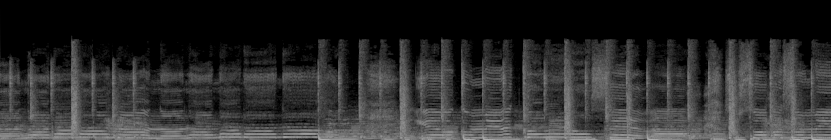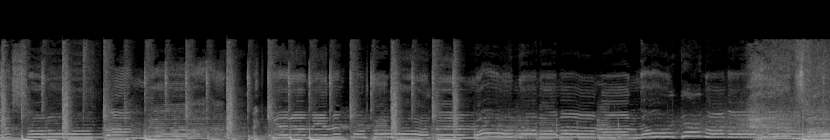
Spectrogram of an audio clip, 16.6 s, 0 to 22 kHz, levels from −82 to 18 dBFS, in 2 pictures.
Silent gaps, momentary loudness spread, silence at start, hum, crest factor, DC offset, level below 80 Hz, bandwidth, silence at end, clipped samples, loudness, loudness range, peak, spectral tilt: none; 5 LU; 0 s; none; 14 dB; under 0.1%; -30 dBFS; 16 kHz; 0 s; under 0.1%; -24 LUFS; 3 LU; -10 dBFS; -4 dB/octave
